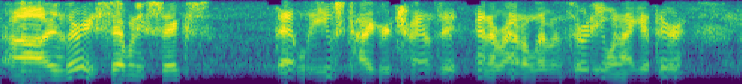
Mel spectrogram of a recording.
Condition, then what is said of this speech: None; typical speech.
